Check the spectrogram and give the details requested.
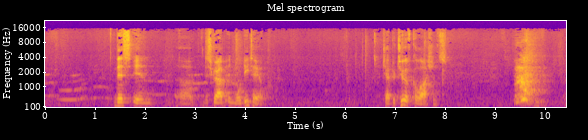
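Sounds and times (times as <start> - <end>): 
speech: 1.4 - 4.5, 6.8 - 8.1
sneeze: 9.4 - 10.2.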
